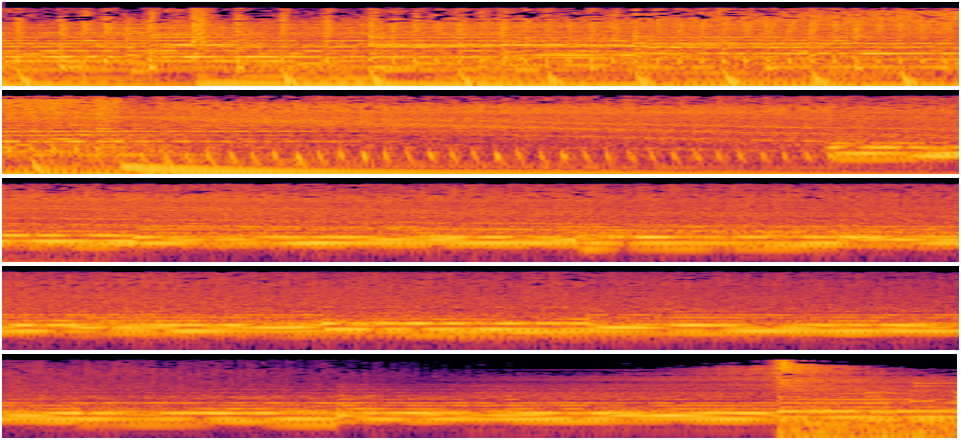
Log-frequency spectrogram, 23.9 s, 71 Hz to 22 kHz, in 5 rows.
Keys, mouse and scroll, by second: 0.5-4.7 middle drag, 4.7 click, 6.0-6.5 scroll up 1, 6.6-6.9 scroll up 1, 7.4 click, 8.4 Right, 14.3 click, 16.2-17.0 scroll down 1, 17.0 middle click, 17.6 scroll down 1, 18.2 click, 18.7-23.9 shift+middle drag.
